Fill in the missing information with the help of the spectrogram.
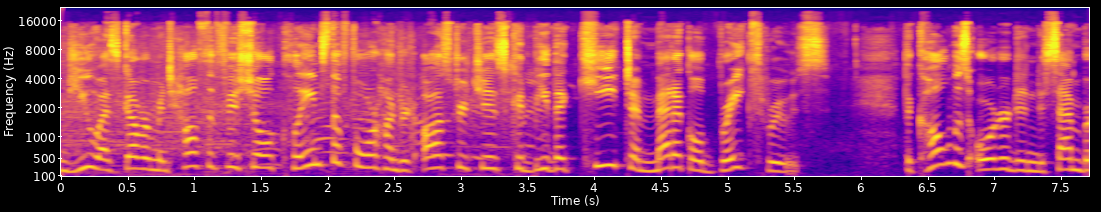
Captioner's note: cheering and applause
